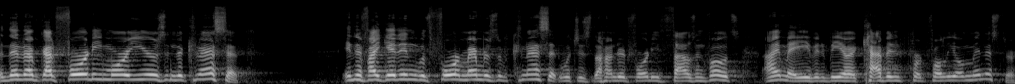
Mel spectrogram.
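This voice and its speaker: With an American accent and a high pitch, a man talks at a fairly quick pace with ordinary pitch variation on a very clean recording with a silent background. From USA. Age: 70s. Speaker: guest speaker and politician. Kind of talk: church talk.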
